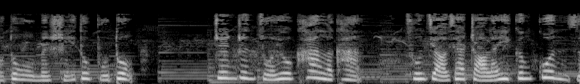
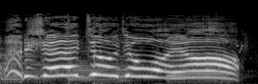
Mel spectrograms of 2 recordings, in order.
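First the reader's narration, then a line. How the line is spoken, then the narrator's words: Loud tearful cry. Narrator (Chinese): 小刺猬 带着哭腔大声的喊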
